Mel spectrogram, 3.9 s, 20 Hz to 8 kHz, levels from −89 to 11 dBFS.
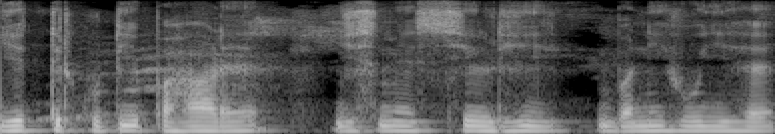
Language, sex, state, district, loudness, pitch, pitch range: Hindi, male, Jharkhand, Deoghar, -18 LUFS, 105 Hz, 100-105 Hz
